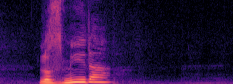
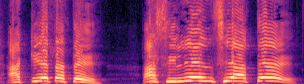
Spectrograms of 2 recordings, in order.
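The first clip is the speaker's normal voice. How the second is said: commanding the storm; 5 semitones higher, 10 dB louder, much slower than usual. Retold or imitated.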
